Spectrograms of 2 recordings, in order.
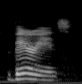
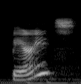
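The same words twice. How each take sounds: First: Variants with a clear v and a falling tune; corrected take. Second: Variants? with a p sound and a rising tune; Variants? said pariants, rising; questioning first take. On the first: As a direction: settle the word Variants firmly. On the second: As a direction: ask Variants? as if unsure of the word. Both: Shown as a demonstration.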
